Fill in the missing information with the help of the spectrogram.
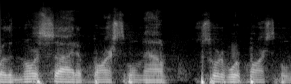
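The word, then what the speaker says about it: Barnstaple: Ours is Barnstable, and theirs is Barnstable. They originally spelled it with a B. Now they spell it with a P. We haven't gotten there yet, but that's our sister city in England, Barnstable, pronounced Barnstable.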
